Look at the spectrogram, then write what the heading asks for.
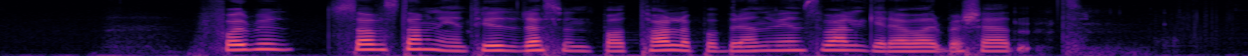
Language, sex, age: Norwegian, female, 18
